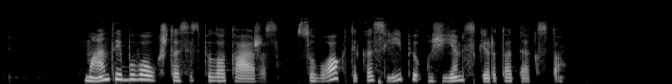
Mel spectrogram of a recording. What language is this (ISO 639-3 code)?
lit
